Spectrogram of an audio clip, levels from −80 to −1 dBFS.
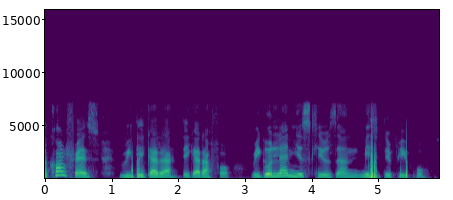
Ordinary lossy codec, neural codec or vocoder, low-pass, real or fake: none; none; 7.2 kHz; real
